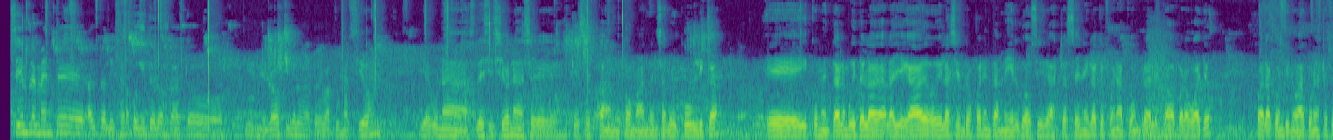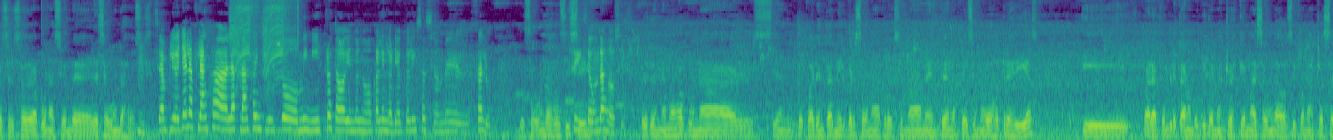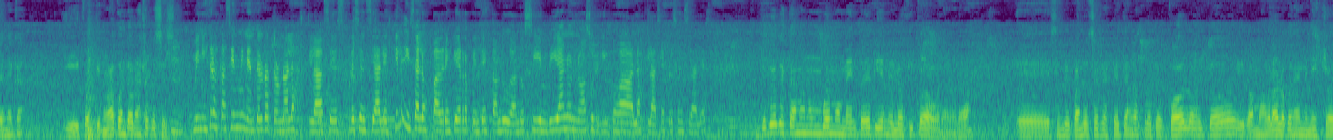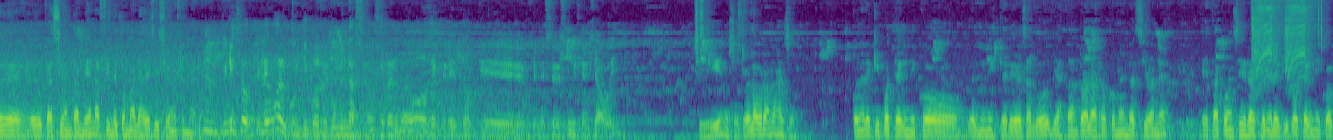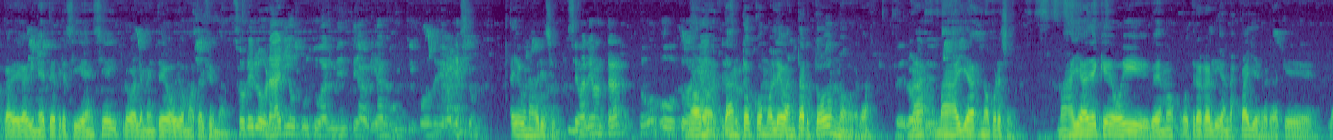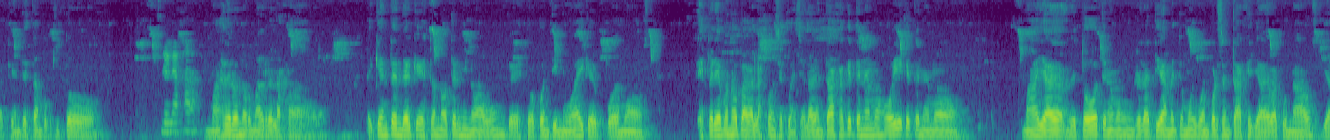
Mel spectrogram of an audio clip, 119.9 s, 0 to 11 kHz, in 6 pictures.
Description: “Ya elaboramos el nuevo decreto con el equipo técnico del Ministerio de Salud. Ya están todas las recomendaciones y las dejamos a consideración del Gabinete de la Presidencia”, dijo Borba en diálogo con los medios de prensa, anticipando que se producirá una variación en el horario de circulación, que por el decreto que fenece este martes el horario restringido es de 01:00 a 05:00 de lunes a domingo.
22-CONFERENCIA-DE-MINISTRO-JULIO-BORBA.mp3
